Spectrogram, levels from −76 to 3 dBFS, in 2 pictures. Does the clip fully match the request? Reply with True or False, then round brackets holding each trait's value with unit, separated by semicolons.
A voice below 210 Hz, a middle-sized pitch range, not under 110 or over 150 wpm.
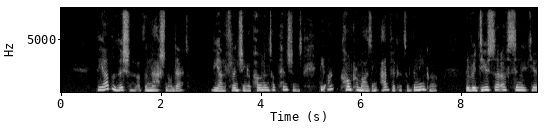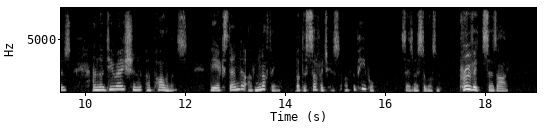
False (220 Hz; 3.8 semitones; 145 wpm)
